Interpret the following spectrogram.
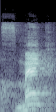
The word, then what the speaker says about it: SMEG: In particular, we're going to talk about SMEG kitchen appliance. Nat, did I pronounce the brand correctly?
